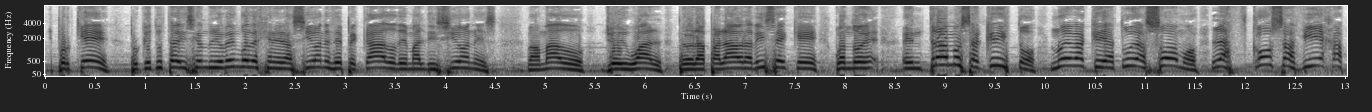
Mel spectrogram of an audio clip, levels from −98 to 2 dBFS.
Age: 50-69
